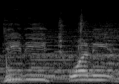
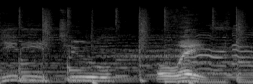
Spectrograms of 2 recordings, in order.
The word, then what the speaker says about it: DD2 Oasis: I kept saying DD20 the legend when it's actually DD2 Oasis the legend.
